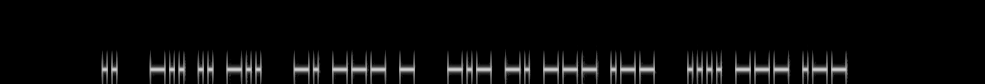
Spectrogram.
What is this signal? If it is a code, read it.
Morse code, heard as a keyed tone, about 25 wpm, 700 Hz. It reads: I DID NOT KNOW HOW
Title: Sets of 5 Words Encore 25wpm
